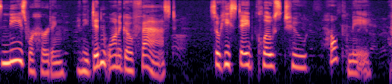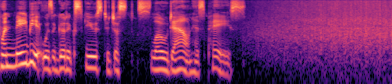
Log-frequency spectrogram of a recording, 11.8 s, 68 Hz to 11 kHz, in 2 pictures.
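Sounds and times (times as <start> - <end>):
speech: 0.0 - 9.6
heavy rain lashing against windows: 9.6 - 11.7.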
